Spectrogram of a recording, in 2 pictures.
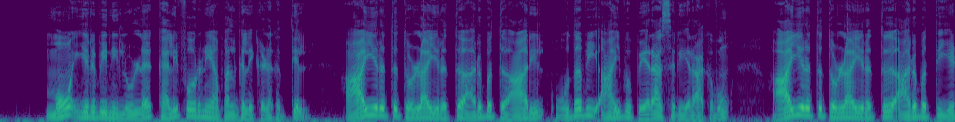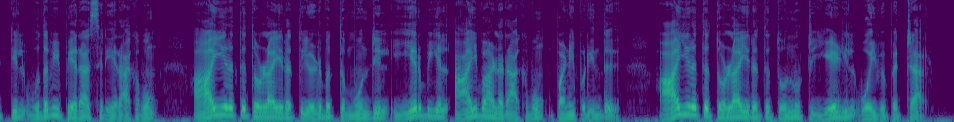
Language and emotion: Tamil, neutral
